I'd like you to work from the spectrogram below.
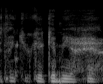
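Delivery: speaking in a whisper. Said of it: "Why are we whispering?".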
